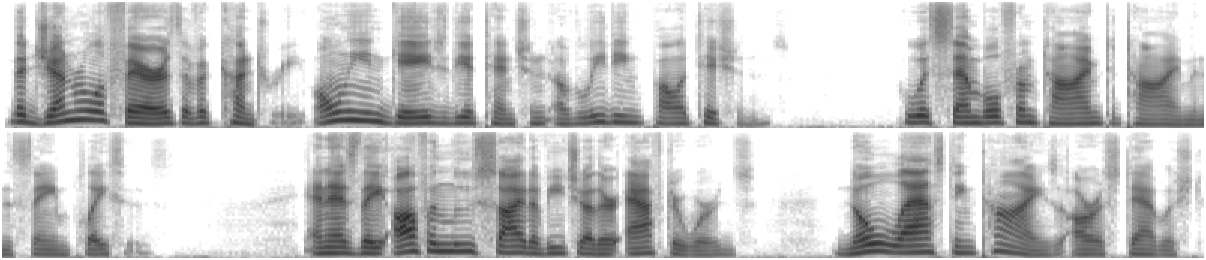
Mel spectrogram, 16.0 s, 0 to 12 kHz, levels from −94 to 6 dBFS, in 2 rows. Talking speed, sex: 150 wpm, male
